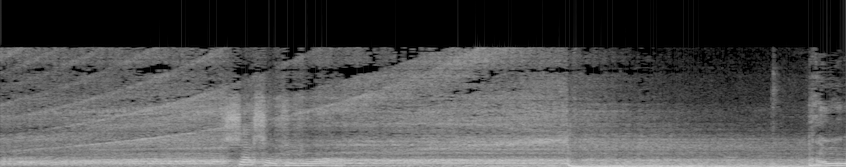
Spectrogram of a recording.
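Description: Electronic dance music played loud over a stage PA: a rising synth sweep builds up, a voice shouts briefly about two seconds in, and heavy bass drops in a little after four seconds in.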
